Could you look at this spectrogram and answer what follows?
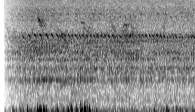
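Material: Nothing is struck.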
